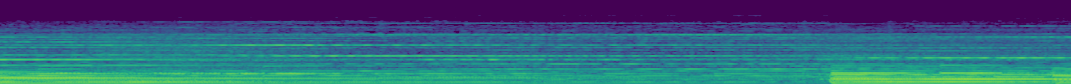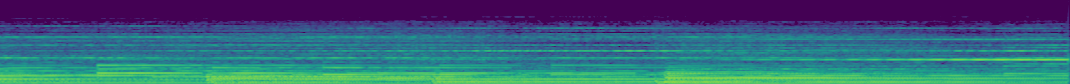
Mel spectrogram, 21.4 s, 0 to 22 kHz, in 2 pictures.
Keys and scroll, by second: 4.0 ctrl+d.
